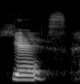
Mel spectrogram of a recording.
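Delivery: ordinary talk, nothing marked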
